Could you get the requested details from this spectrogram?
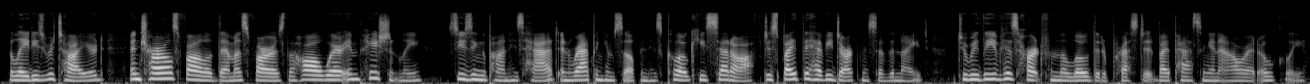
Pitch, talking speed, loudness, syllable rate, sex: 195 Hz, 230 wpm, -20 LUFS, 6.1 syllables/s, female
